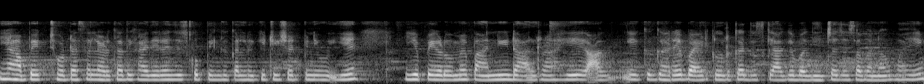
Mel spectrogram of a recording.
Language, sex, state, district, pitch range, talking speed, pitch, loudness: Hindi, female, Bihar, Madhepura, 215-225 Hz, 260 wpm, 220 Hz, -17 LUFS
